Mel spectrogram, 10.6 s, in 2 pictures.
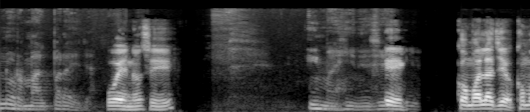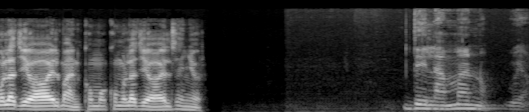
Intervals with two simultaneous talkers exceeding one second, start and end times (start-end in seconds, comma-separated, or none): none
